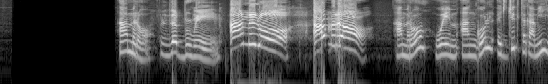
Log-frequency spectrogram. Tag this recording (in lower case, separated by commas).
speech, child speech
